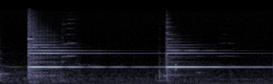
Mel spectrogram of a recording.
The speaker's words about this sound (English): That's the biggest bell I have to show you. And here's the smallest bell. I want you to hear the difference. Not only see the difference, but hear the difference. Now, here's the big one.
